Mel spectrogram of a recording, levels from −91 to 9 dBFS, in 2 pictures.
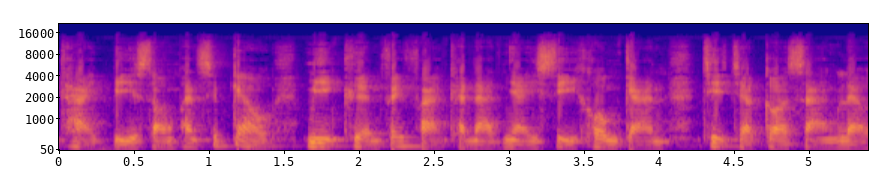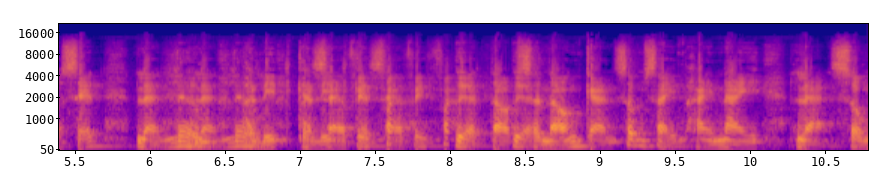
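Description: From 6.01 to 8.76 s, a dry copy trails by roughly 400 ms, about 5 dB quieter, then cuts off abruptly: a doubled audio track, likely from a second, slower capture.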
